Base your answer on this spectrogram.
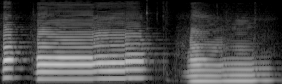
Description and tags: Non-sense sax.
Recorded mono with mic over the left hand.
I used it for a little interactive html internet composition:
loop, melody, sax, soprano, soprano-sax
